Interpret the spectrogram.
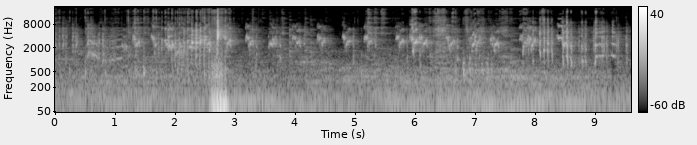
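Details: Budgerigar chatter from pet Australian parakeets: high chirps and tweets in irregular bursts, with a loud low thump near the start and a continuous background rumble.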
